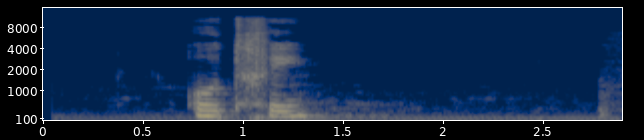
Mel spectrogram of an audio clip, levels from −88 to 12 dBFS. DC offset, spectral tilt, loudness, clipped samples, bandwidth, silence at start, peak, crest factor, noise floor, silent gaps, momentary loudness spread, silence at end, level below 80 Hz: under 0.1%; -5 dB/octave; -30 LUFS; under 0.1%; 11.5 kHz; 0.7 s; -16 dBFS; 20 dB; -61 dBFS; none; 24 LU; 0.05 s; -60 dBFS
